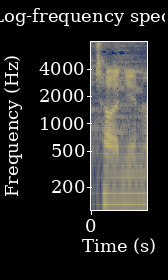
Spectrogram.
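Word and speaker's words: Tonyan: Robert Tunyon rhymes with Funyon.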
